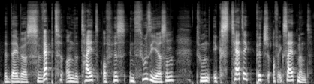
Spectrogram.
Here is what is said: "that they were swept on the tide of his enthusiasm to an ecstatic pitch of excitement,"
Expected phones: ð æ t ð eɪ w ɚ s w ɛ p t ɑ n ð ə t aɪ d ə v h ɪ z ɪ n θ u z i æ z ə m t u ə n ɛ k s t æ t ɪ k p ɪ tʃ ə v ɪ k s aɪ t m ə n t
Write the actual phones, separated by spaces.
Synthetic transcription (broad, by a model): ð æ t ð eɪ w ɚ s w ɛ p t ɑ n ð ə t aɪ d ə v h ɪ z ɪ n θ u z i æ z ə m t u ə n ɛ k s t æ t ɪ k p ɪ tʃ ə v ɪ k s aɪ t m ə n t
